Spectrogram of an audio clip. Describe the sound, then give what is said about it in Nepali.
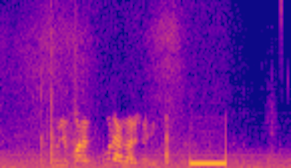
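A steady, mid-pitched phone line tone as a caller's line drops on a community radio phone-in. It sounds once, briefly and evenly, after a few words of speech. “कोही साथी हुनुहुन्थ्यो फेरि पनि छुटेर गइसक्नु भयो, phone line disturb हो या साथीहरूले नै काटिराख्नु भएको छ त्यो थाहा भएन”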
